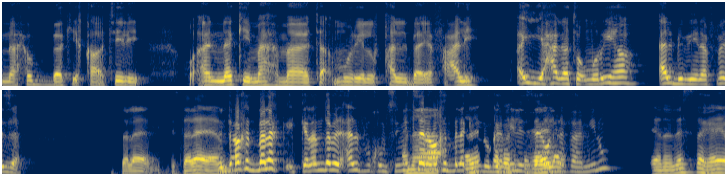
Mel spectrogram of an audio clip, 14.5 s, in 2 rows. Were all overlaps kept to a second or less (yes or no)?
no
